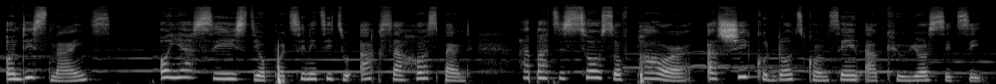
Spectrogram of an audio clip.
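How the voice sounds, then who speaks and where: A woman's voice: a little high, lively intonation, a little slow, music in the background. A woman narrating a scripted folktale as a storyteller hosting for viewers. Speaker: storyteller and channel host.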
